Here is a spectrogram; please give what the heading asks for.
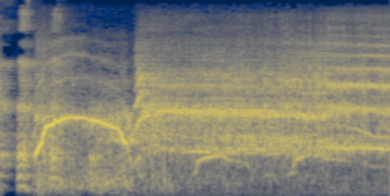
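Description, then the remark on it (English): A voice lets out exaggerated cartoon-style screams, loud: a wavering wail that swoops up and down, then breaks into a sustained, piercing shriek held to the end. “can you give us some cartoon screams?”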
